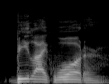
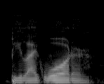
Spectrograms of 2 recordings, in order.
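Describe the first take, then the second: First: Louder call. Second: Said in the usual way. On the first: Shown as a demonstration. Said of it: "I want to hear y'all one more time". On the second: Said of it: "I want everybody to repeat after me".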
